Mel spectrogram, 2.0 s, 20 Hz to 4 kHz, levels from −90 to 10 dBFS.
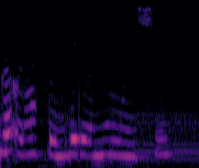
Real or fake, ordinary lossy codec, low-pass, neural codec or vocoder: real; none; 3.6 kHz; none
